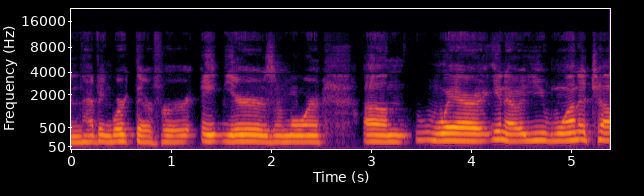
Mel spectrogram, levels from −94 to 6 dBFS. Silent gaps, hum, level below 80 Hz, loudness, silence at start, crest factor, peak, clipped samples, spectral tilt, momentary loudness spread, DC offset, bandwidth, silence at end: none; none; -68 dBFS; -23 LUFS; 0 s; 14 dB; -8 dBFS; under 0.1%; -8.5 dB/octave; 9 LU; under 0.1%; 12 kHz; 0 s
